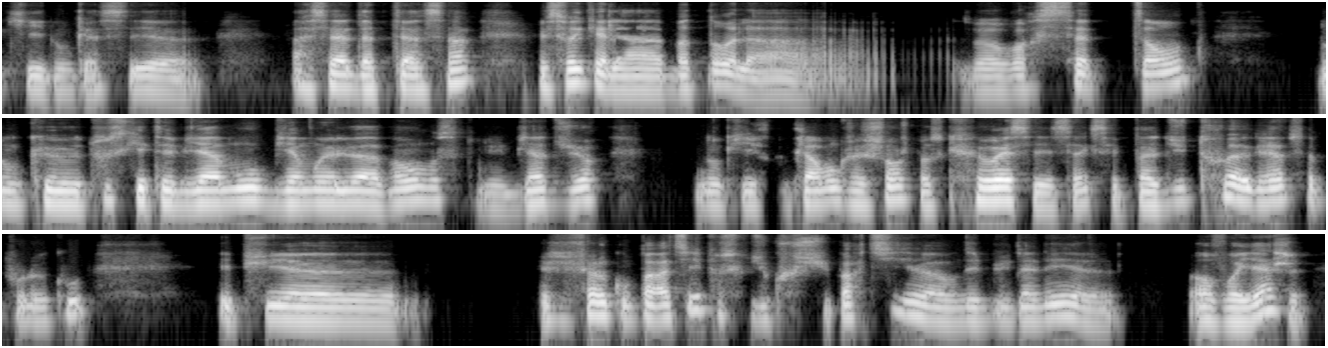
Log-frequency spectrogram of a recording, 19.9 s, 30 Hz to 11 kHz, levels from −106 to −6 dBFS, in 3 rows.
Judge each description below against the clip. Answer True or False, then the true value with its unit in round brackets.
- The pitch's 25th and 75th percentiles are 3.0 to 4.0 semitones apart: True (3.6 semitones)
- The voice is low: True (120 Hz)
